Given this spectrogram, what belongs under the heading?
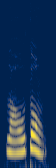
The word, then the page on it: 劳动: láo dòng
